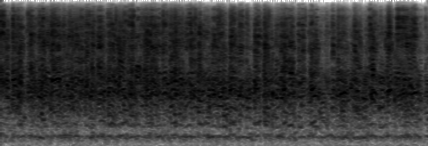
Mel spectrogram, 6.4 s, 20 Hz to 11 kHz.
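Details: A flock of young domestic ducks, day 55, restless and noisy in the morning after waiting for their late-sleeping keeper; continuous loud quacking from many birds, rough and overlapping without a break.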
